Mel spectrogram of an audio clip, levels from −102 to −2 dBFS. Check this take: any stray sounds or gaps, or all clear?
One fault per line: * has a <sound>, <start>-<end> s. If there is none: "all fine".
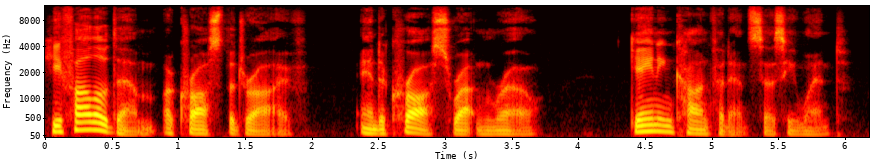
all fine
